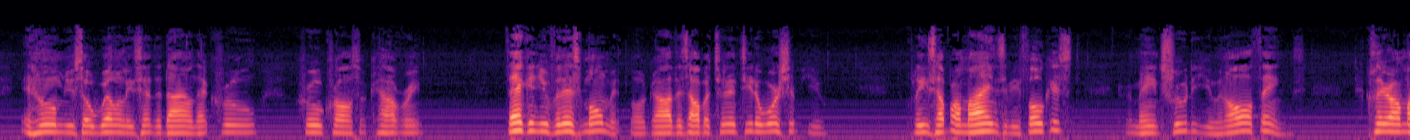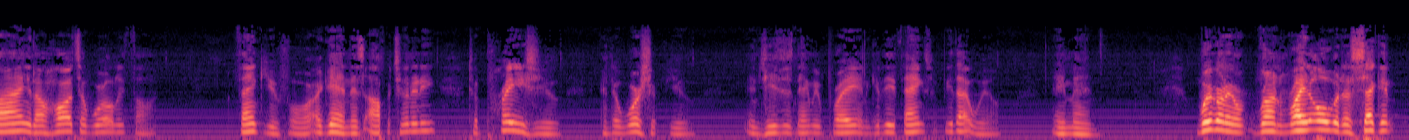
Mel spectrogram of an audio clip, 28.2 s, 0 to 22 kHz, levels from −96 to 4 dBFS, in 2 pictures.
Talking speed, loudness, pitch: 185 wpm, -25 LUFS, 155 Hz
